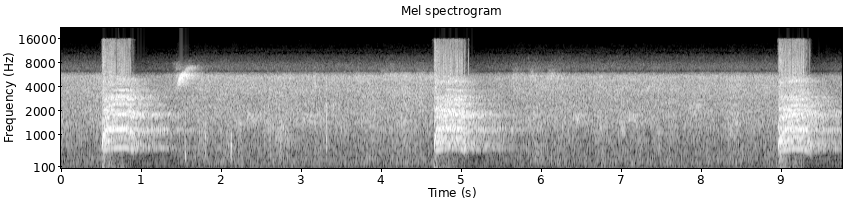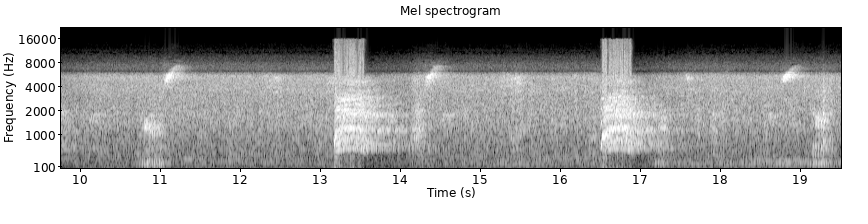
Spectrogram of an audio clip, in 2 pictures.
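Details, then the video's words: Barking deer in Cambodia giving loud, harsh, bark-like calls, five in all, spaced about four seconds apart, each a short broadband burst over a steady hissing background with faint softer sounds between. "Cambodia Sound Deer Calls || សម្លេងសត្វឈ្លូសស្រែក"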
